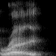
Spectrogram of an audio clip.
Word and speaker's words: Ralph: But he insists on pronouncing it Ray.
